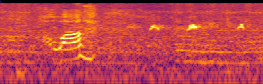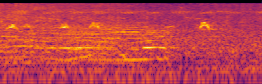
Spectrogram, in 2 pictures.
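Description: Flies buzz steadily in the countryside, a droning hum that rises and falls as they circle, with a brief louder swell near the start and a few sharper passes later.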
